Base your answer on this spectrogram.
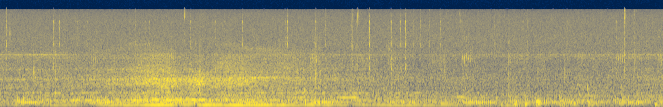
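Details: Bengal kitten purring softly while kneading with its paws; a low, steady, quiet rumble that runs throughout, with faint scattered clicks and light handling noise.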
